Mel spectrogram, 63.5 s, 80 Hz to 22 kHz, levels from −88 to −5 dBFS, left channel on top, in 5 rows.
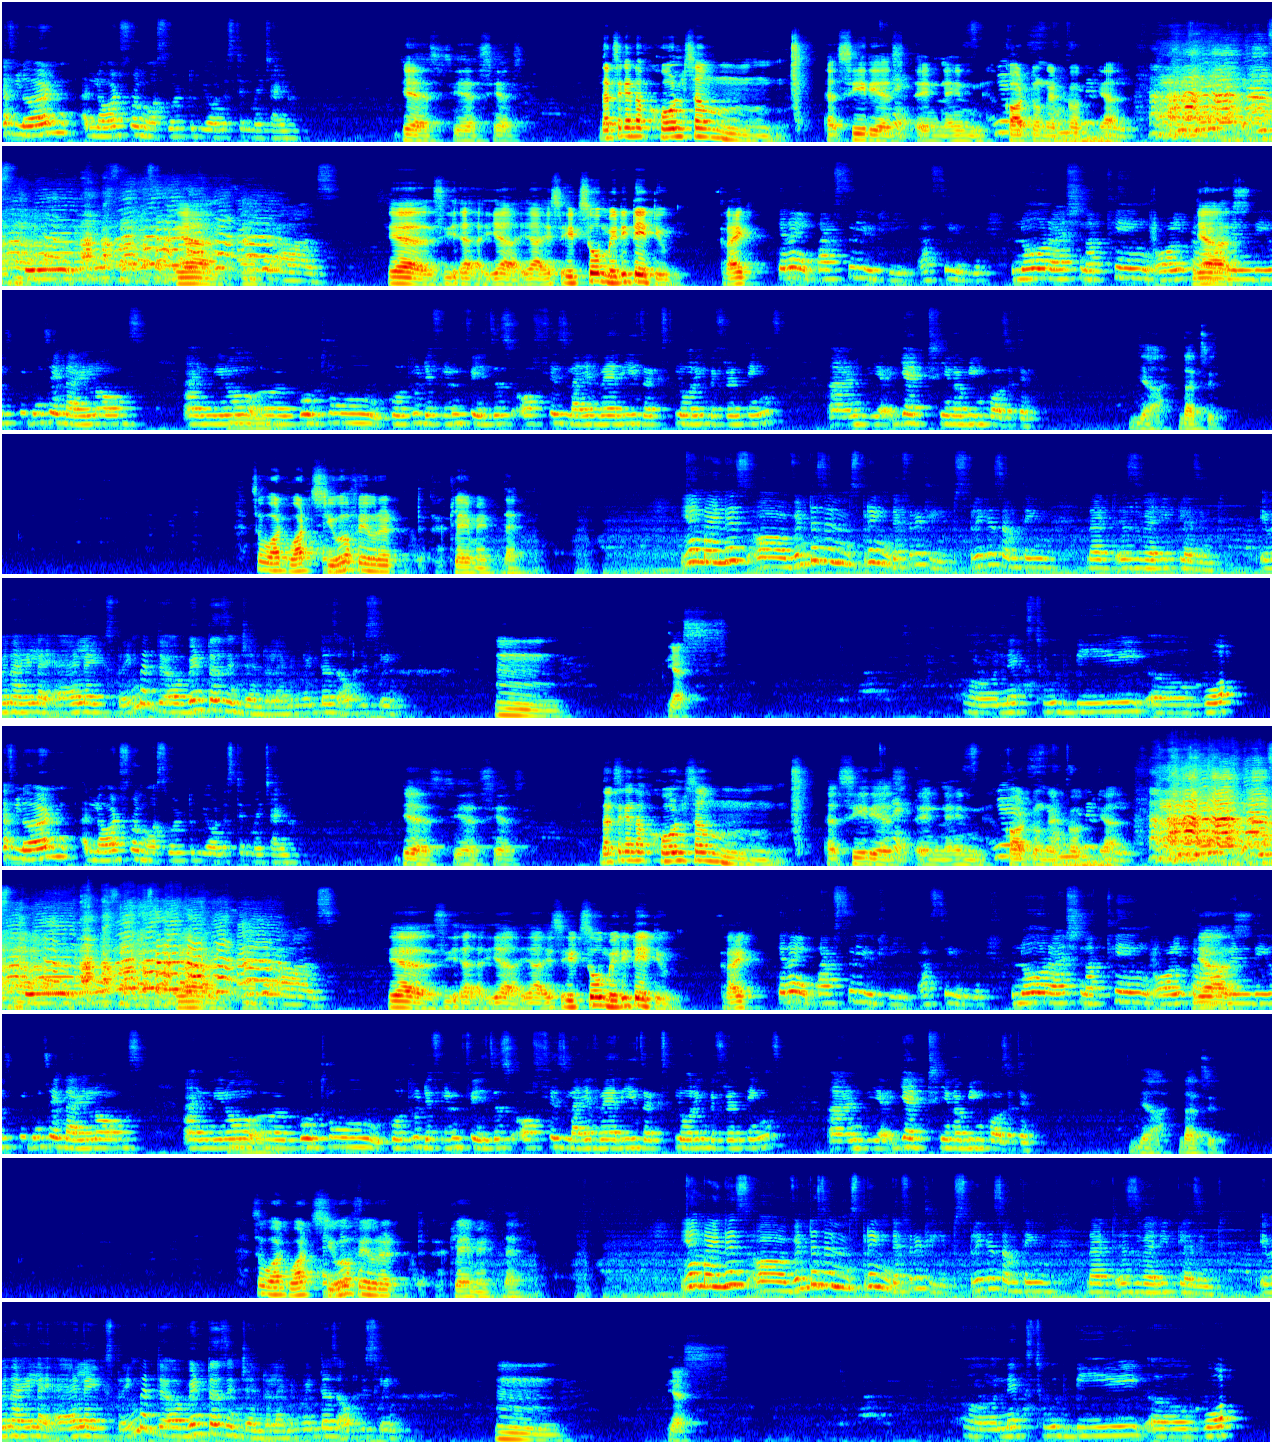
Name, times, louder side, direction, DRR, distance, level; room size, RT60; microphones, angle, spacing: voice 1, 0.0-2.9 8.8-9.1 9.9-11.3 11.6-15.9 20.5-26.7 27.2-33.1 33.6-35.7 41.3-41.6 43.0-43.5 43.8-54.8 60.4-63.0, right 1 dB, 20° right, 2.9 m, -30 dB
voice 2, 4.0-5.2 6.0-9.8 10.1-11.2 14.4-15.3 16.6-19.5 19.9-20.3 24.6-25.1 27.7-28.1 36.7-37.5 40.6-42.1 42.6-43.3 55.7-56.4 57.5-57.8, left 2 dB, 65° left, 2.8 m, -24 dB
Laughter, 11.5-15.5, right 6 dB, 80° right, 1.5 m, -21 dB
18.0 x 6.5 x 3.5 m
head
